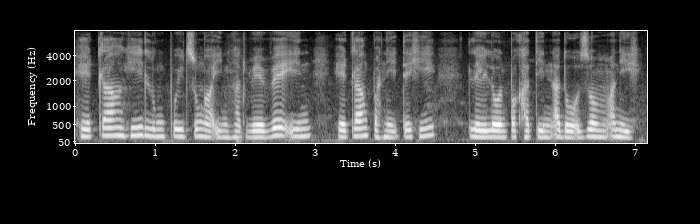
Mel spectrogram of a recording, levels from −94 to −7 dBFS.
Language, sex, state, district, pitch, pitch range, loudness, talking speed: Mizo, female, Mizoram, Aizawl, 180 Hz, 170-195 Hz, -17 LUFS, 175 wpm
